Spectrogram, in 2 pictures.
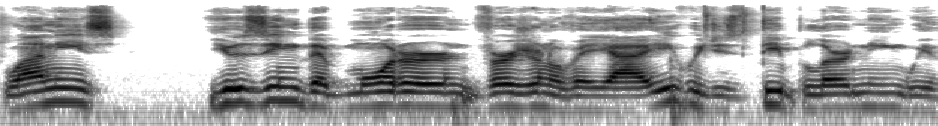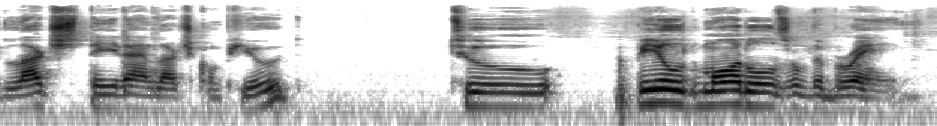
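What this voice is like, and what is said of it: Slight Greek accent. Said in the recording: “this is Greek. Slight Greek accent”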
